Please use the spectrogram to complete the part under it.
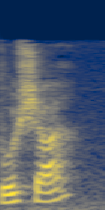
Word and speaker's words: Wuxia: I've always heard it pronounced wuxia. Is wuxia. That not okay. Right? – I'm going to have to go for this one. – I think it's closer to xia. Wuxia.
